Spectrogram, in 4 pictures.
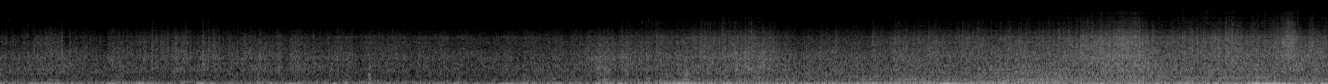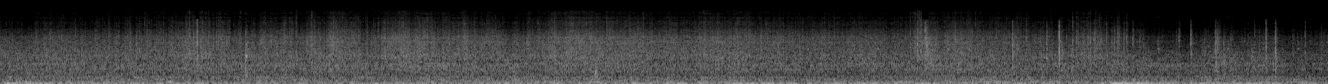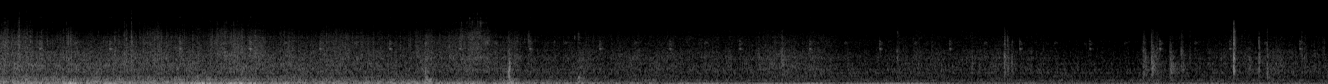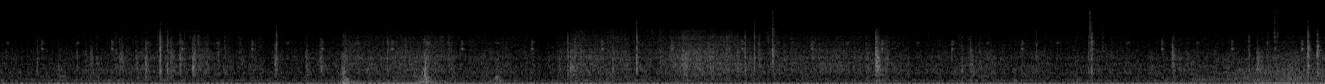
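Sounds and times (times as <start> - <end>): car engine and road rumble: 0.0 - 53.0
rain and tyres hissing on wet road: 0.0 - 53.0.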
